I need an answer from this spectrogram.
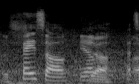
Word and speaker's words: Faisal: My name is hard to pronounce, but it's Fay like say and Sal like Sal, so Faisal. Faisal.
